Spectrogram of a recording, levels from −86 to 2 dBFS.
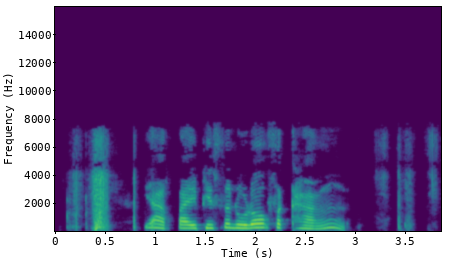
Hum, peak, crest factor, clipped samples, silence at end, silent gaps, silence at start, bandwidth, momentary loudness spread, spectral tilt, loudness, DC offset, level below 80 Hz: none; -4 dBFS; 16 dB; under 0.1%; 0.3 s; none; 0.15 s; 7.8 kHz; 18 LU; -5 dB/octave; -19 LUFS; under 0.1%; -60 dBFS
